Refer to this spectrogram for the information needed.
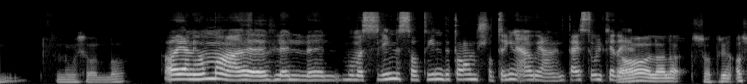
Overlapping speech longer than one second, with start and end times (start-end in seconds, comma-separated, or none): none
